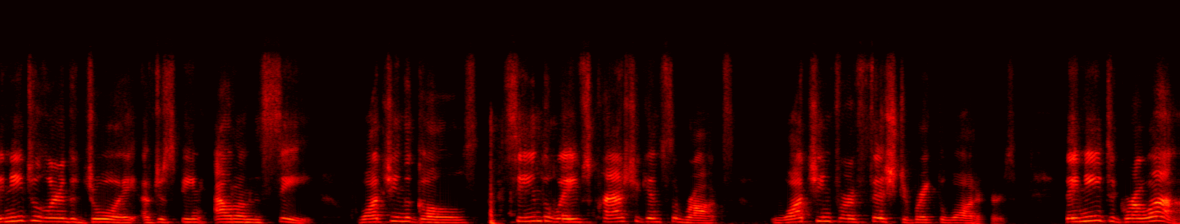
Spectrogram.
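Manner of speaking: plain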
